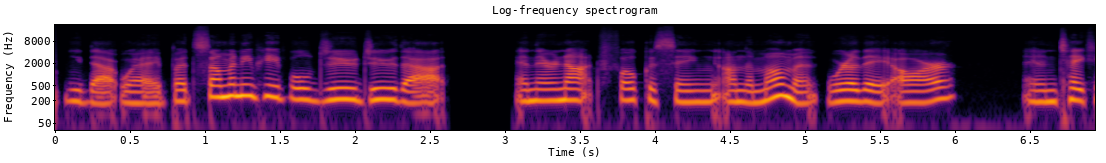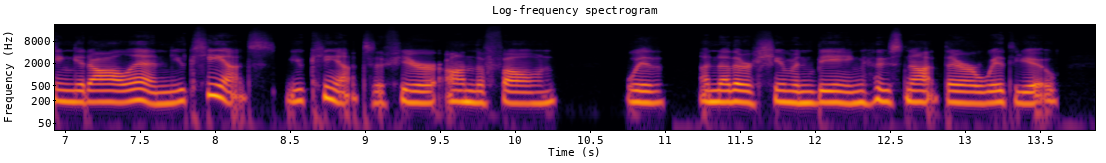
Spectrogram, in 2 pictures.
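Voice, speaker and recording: A woman with an unremarkable speaking voice talks at a medium pitch and moderate pace with fairly even intonation. The sound is dry and close with no echo, against a quiet background. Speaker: podcast host. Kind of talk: casual podcast conversation.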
